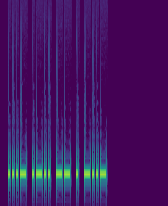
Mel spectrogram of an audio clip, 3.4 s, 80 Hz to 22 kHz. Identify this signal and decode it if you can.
Morse code, heard as a keyed tone, about 30 wpm, 700 Hz. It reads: VLMEX
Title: Code Groups - 5 Letters - 30wpm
